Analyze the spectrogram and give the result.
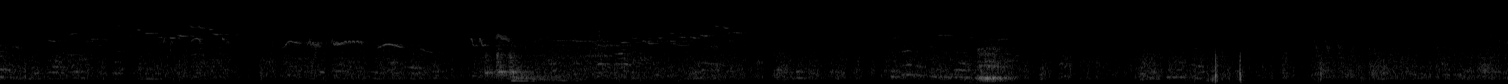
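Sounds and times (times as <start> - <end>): birds chirping: 0.0 - 10.2
outdoor background hiss: 0.0 - 15.0.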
